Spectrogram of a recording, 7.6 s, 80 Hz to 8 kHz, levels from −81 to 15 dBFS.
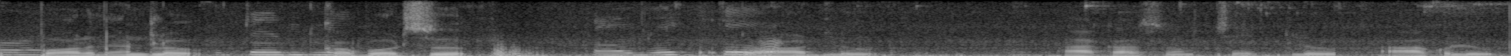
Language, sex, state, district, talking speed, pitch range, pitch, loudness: Telugu, male, Andhra Pradesh, Visakhapatnam, 65 wpm, 115-125 Hz, 120 Hz, -21 LUFS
